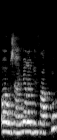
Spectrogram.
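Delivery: normal talking voice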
